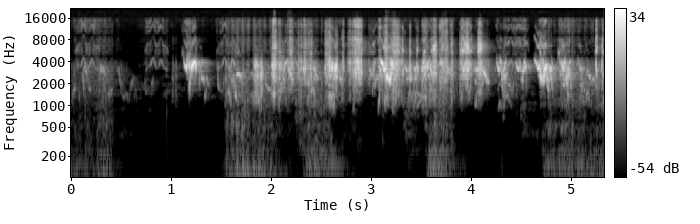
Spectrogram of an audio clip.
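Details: Budgies chirping: dense, continuous warbled chatter of quick scratchy chirps and bright squeaky notes, loud and busy throughout after a short pause near the start, with bursts of low rumbling noise underneath.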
